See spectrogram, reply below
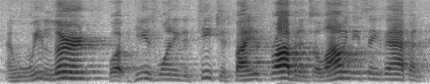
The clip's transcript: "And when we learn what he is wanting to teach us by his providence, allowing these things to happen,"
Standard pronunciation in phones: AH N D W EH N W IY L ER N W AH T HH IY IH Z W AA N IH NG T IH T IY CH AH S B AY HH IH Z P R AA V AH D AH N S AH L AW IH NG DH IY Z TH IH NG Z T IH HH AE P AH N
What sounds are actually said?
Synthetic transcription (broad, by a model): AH N W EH N W IY L ER N W AH T HH IY IH Z W AA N IH NG T IH T IY CH AH S B AY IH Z P R AA V AH D AH N S AH L AW IH NG DH IY Z TH IH NG Z T IH HH AE P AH N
